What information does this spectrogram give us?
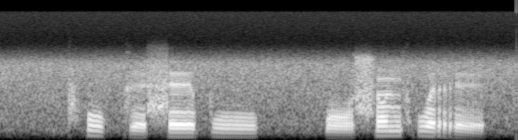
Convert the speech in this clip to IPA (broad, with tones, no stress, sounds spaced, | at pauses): pʰ u˦˨ k e˨ s eː˦ p uː˦ | k͡p oː˨ s ũ˦ n kʷ ɛ˦ r e˨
